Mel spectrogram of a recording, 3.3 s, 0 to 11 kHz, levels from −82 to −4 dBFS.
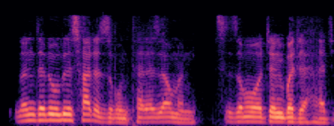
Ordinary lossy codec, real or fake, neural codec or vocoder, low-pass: AAC, 48 kbps; fake; codec, 16 kHz, 0.5 kbps, X-Codec, HuBERT features, trained on balanced general audio; 7.2 kHz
